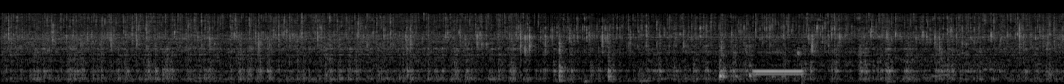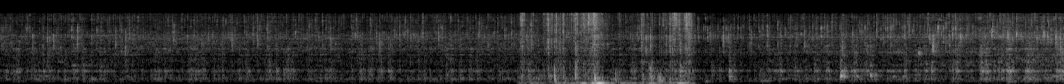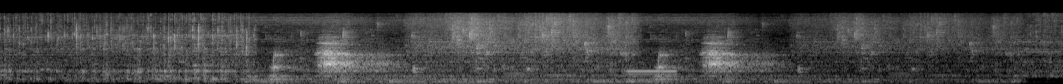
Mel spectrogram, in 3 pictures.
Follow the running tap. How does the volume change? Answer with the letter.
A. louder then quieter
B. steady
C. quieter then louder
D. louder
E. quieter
D.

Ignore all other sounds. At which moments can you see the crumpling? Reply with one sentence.
The crumpling can be heard from 15.8 to 17.6 s.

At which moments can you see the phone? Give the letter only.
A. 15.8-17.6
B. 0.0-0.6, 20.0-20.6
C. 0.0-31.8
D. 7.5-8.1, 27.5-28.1
D.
